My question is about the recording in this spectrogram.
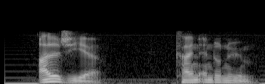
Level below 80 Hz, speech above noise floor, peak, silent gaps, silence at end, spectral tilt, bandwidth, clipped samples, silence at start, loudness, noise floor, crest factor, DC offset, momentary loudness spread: -42 dBFS; 28 dB; -2 dBFS; none; 0 s; -11 dB/octave; 5.2 kHz; under 0.1%; 0 s; -22 LUFS; -49 dBFS; 22 dB; under 0.1%; 11 LU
